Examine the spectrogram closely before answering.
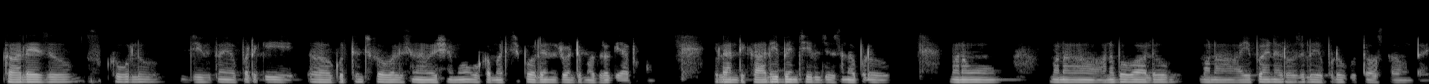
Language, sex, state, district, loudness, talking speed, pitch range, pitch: Telugu, male, Andhra Pradesh, Srikakulam, -29 LUFS, 90 wpm, 105-115 Hz, 110 Hz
